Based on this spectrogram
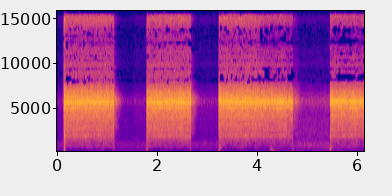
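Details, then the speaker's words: A340 automatic transmission solenoid bench-tested with 70 psi air at 10.4 volts: four clean bursts of sharp air hiss, each starting and stopping crisply with power. The solenoid is normally closed and opens when energized, which is normal operation. "Can hear that leak opening when we put power to it. So this solenoid is actually normally closed. And when we put the power to it, it opens."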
